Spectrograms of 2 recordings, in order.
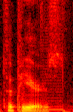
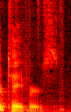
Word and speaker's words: tapirs: show that was titled, This Show Is Not About Tapirs, or Tapirs. Apparently either pronunciation is acceptable.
